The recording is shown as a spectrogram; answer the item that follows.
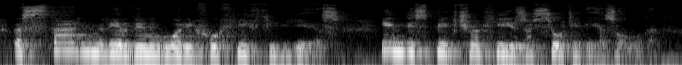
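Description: Noticeable background noise accompanies a woman who speaks very slowly with lively intonation. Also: medium pitch for a woman. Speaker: museum tour guide. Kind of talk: guided tour. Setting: museum.

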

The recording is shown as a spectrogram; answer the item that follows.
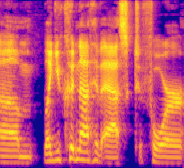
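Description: Here is a man with an American accent and a medium pitch. His intonation is lively, on a very clean recording with a silent background. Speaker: games critic. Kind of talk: casual chat.

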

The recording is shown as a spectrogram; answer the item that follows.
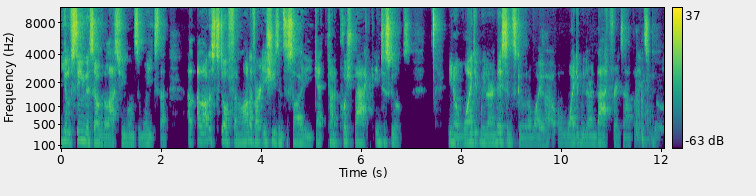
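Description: A man with an Irish accent, fairly high in pitch and fairly quick in pace. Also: fairly even intonation. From Ireland. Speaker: English teacher and rugby coach. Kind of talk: casual chat. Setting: video call.

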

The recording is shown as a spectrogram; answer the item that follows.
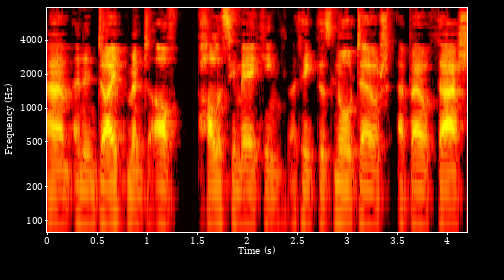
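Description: A man speaks with a fairly low pitch. His intonation is monotone and flat. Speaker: economist podcast co-host. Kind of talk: casual economics discussion. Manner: frequent hesitations (um, uh).

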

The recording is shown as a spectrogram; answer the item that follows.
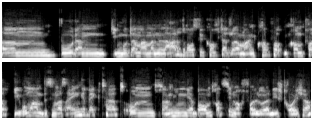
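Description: A man talks at a moderate pace in a Brandenburg accent. His pitch is fairly high, with ordinary variation. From Brandenburg, Germany. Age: young. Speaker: master distiller. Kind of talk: interview.

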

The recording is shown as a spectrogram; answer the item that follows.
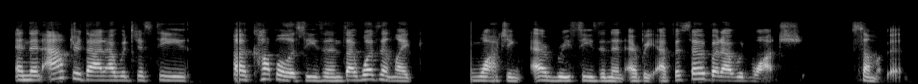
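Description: A woman's plain, everyday voice, medium in pitch, with an American accent and a moderate pace. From US South (Savannah, Georgia). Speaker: fashion blogger and reality TV cast member. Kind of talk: casual interview.

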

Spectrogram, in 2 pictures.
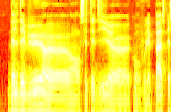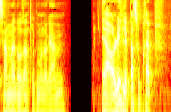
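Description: A man talks with ordinary pitch variation in a very clean recording over a silent background. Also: fairly low pitch for a man, moderate pace. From Venezuela. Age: 30s. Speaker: engineer sharing personal testimony. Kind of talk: testimony. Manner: halting, many fillers and repetitions.

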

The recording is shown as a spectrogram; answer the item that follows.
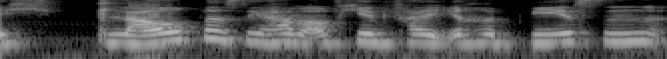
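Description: A woman's fairly high voice holds fairly even intonation at a moderate speed. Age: 20s. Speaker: fanfiction writer. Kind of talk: casual chat. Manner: hesitant, many fillers. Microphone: poor audio quality.

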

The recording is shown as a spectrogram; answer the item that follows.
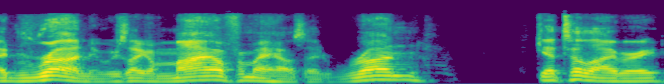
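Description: Against a quiet background, a man with an American accent talks very fast in a fairly low pitch. His tone is animated, with lively intonation. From New York State, Hudson Valley. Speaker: sportswriter and author. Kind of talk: interview.

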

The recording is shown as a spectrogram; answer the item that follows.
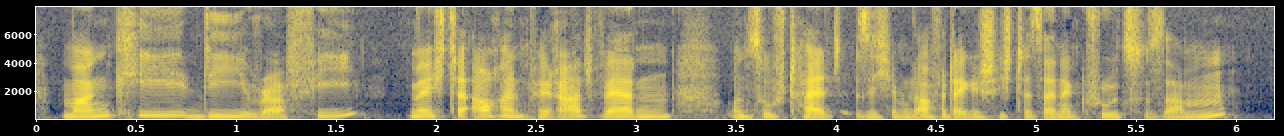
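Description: A woman with a plain, everyday voice speaks at medium pitch and a moderate pace, with ordinary pitch variation, on a very clean recording with a silent background. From Germany, grew up in a village. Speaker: podcast host, editor. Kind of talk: casual chat; reading aloud. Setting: studio.

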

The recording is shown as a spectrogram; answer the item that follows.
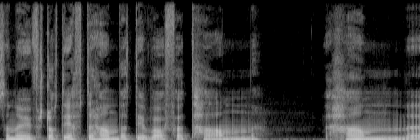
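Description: Her pitch is very deep and low. The woman's intonation remains fairly even. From Uppsala, Sweden. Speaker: podcast co-host, design writer. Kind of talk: casual chat.

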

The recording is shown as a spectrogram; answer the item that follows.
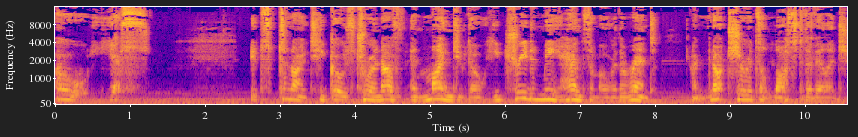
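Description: A woman puts on a gruff character voice at a fairly low pitch, speaking fairly slowly with ordinary pitch variation over light background noise. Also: big swings in loudness. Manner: gruff, touchy.

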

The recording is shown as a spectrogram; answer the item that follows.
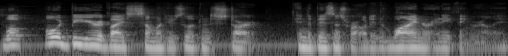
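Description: Speaking at a very fast pace, a man uses a medium-pitched, somewhat breathy voice. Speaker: podcast host. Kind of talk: interview.

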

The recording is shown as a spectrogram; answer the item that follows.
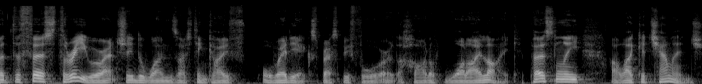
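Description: In a British accent, a man talks at a fairly quick pace with hardly any pauses. His very deep, low voice carries lively intonation. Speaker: podcast host. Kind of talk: solo podcast monologue with call-ins and reading. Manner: casual, unscripted.

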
